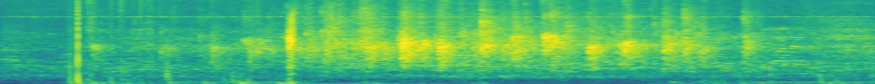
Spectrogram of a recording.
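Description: Audience at a climate summit valedictory ceremony in Ahmedabad claps together, rising from a few scattered hits into a sustained round of applause of moderate loudness that tapers off near the end.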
